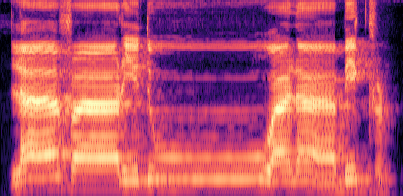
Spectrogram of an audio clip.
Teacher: Ternyata di depannya ada wawu, maka tak lagi dibaca faridun tapi masukin tanwinnya ke wau sehingga terbacanya faridu dengan dengungan ya.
